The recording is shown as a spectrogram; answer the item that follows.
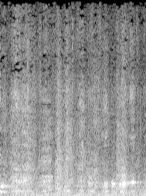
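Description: A man's breathy, panting laughter, quiet and uneven.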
